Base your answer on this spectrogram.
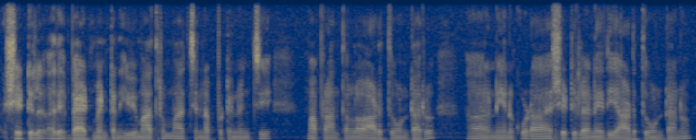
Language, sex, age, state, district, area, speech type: Telugu, male, 30-45, Andhra Pradesh, Konaseema, rural, spontaneous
